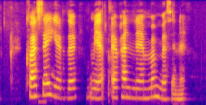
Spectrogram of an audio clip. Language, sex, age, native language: Icelandic, female, 12, Icelandic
